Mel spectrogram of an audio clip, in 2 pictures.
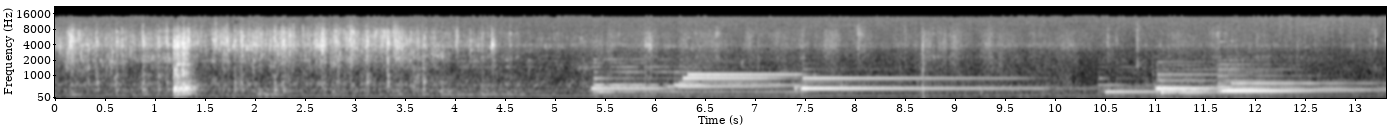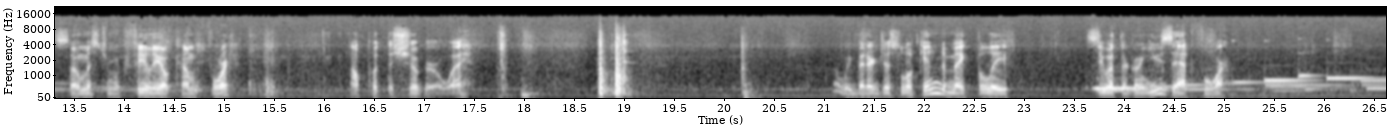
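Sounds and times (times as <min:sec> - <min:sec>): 
sticky fingers washed with soap and water: 0:00.0 - 0:04.8
water running steadily from a tap: 0:00.0 - 0:05.1
soft sustained musical tones: 0:05.4 - 0:16.7, 0:23.6 - 0:26.6
speech: 0:13.5 - 0:15.6, 0:16.6 - 0:17.6, 0:21.3 - 0:23.0, 0:23.7 - 0:25.1.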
